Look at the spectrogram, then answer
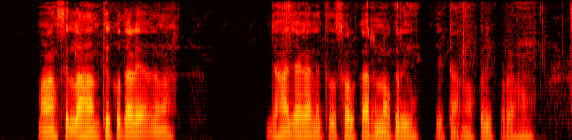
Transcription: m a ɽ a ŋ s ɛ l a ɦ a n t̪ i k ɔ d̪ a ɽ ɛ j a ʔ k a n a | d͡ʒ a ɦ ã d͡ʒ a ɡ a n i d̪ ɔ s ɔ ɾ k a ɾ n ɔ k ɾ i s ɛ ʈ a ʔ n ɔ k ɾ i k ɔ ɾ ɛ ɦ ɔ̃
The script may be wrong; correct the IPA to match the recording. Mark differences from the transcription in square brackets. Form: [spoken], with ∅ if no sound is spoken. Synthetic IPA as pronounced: m a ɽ a ŋ s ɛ l a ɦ a n t̪ i k ɔ d̪ a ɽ ɛ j a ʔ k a n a | d͡ʒ a ɦ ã d͡ʒ a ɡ a n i [t̪] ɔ s ɔ ɾ k a ɾ n ɔ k ɾ i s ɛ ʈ a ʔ n ɔ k ɾ i k ɔ ɾ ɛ ɦ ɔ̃

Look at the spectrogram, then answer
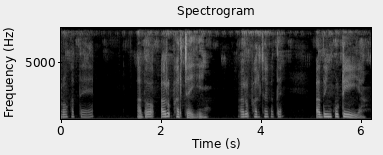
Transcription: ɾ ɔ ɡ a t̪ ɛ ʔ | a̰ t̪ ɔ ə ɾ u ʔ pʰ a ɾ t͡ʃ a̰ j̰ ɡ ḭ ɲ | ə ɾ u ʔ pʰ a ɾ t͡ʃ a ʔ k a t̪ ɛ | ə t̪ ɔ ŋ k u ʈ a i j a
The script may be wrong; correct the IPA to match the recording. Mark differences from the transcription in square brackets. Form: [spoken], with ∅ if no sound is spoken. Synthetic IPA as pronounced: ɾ ɔ [k] a t̪ ɛ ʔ | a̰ [d̪] ɔ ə ɾ u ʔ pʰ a ɾ t͡ʃ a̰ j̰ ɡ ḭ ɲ | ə ɾ u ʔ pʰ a ɾ t͡ʃ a [∅] k a t̪ ɛ | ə [d̪] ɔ [ɲ] k u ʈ [i] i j a

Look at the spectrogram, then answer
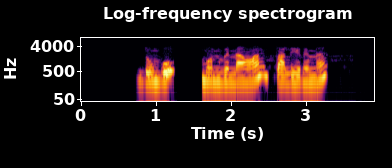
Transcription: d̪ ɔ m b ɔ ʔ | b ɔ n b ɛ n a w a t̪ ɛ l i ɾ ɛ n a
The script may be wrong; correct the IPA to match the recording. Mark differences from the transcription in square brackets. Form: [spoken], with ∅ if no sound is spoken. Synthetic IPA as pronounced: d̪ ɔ m b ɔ ʔ | b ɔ n b ɛ n a w a t̪ [a] l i ɾ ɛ n a

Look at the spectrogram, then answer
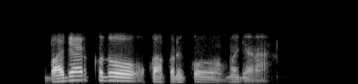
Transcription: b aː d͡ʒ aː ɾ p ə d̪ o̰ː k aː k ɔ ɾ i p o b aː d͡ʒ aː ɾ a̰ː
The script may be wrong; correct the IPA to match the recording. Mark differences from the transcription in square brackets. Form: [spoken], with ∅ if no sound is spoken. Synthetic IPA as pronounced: b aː d͡ʒ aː ɾ [k] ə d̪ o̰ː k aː k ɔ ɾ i [k] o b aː d͡ʒ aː ɾ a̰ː

